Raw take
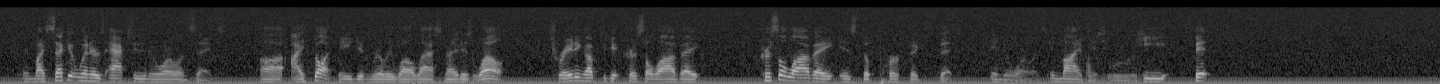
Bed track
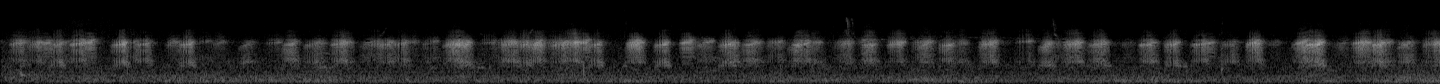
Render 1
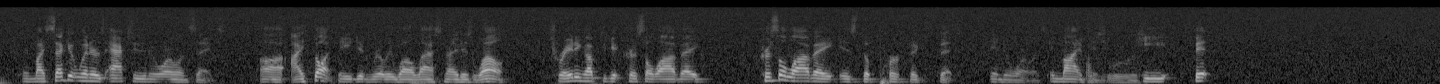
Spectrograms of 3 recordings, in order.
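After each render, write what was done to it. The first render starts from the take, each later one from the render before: hum notches 60/120/180/240/300 Hz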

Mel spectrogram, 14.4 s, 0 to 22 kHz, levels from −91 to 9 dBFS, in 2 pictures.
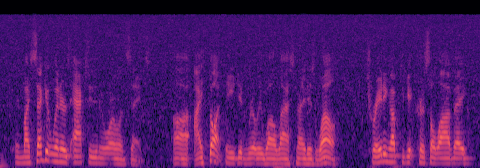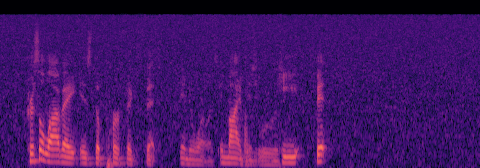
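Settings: noise reduction 9 dB, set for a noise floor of -43 dBFS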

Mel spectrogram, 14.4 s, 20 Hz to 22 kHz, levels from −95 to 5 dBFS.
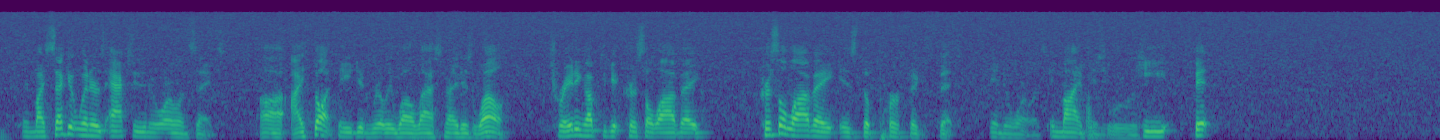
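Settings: high-pass 110 Hz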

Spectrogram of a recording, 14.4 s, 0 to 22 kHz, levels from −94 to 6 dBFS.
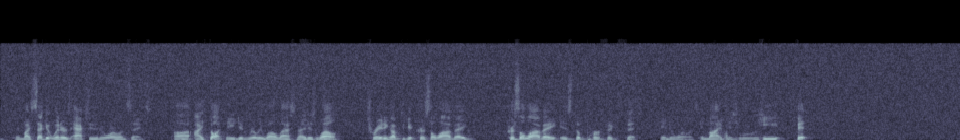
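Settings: no audible change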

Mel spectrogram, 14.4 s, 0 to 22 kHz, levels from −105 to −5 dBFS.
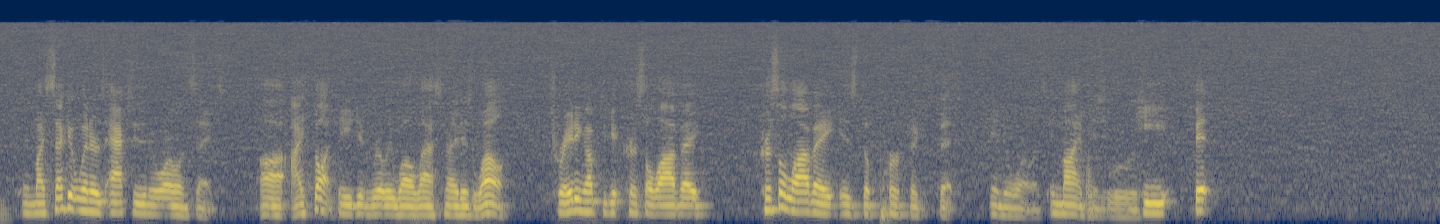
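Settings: harmonic-percussive split harmonic +8 dB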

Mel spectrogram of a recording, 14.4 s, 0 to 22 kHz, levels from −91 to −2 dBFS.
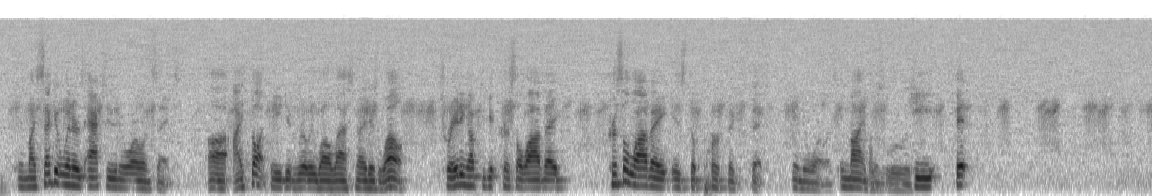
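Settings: add bed track -9 dB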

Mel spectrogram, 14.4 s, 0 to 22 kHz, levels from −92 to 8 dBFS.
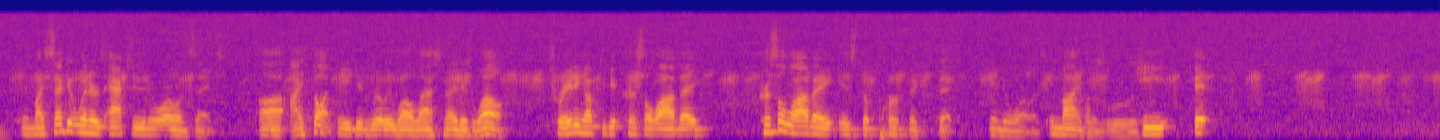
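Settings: trim +4 dB

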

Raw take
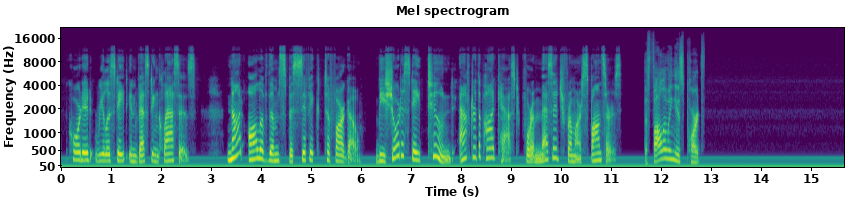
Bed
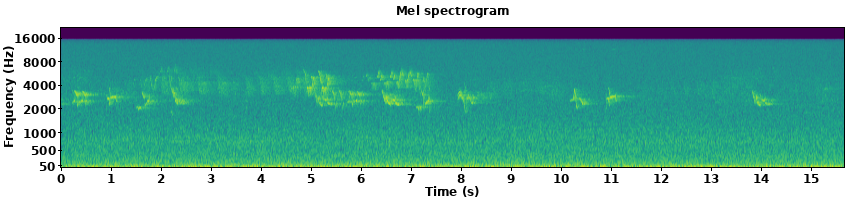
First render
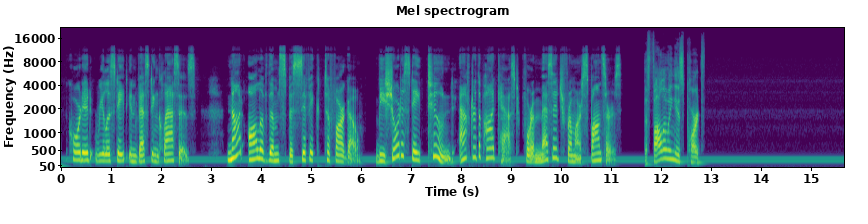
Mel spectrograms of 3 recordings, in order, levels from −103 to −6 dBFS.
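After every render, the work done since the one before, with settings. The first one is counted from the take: hum notches 50/100/150 Hz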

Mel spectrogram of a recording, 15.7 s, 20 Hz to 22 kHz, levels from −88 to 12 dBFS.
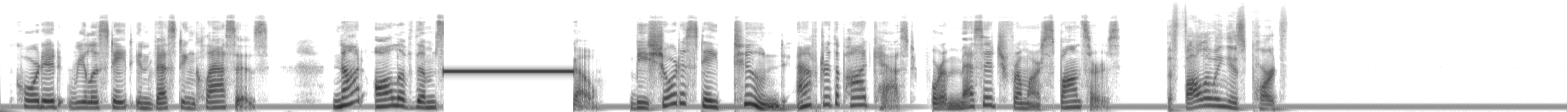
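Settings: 4.43–5.74 s: bleep 1.62 kHz -11.5 dBFS; 7.01–8.21 s: tone controls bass +12 dB, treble -5 dB; 8.87–9.33 s: fade out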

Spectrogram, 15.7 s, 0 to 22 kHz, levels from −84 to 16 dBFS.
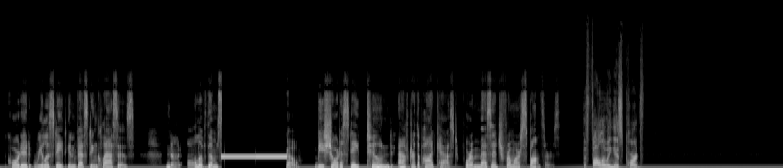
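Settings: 3.39–3.90 s: vowel filter e; 4.47–5.12 s: doubling 22 ms -6 dB; 10.72–12.00 s: fade in quadratic, from -18.5 dB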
